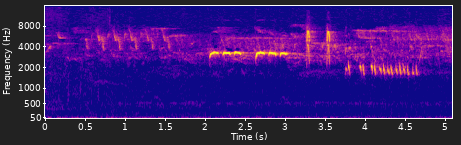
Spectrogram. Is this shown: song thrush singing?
yes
